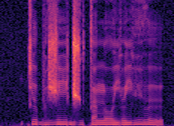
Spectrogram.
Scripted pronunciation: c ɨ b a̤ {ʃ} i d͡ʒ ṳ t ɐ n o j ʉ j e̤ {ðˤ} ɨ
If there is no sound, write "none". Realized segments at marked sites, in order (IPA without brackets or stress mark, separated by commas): ʒ, ð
